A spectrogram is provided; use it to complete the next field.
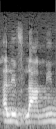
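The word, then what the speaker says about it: الم: है लिखे हुए हैं अलिफ लम एमआईएम जोड़े हुए लेकिन आलम नहीं पढ़ सकते इसको अलिफ लम एमआईएम जुड़े हुए लिखे हुए मिलेंगे आपको कुरान में लेकिन हां अलग अलग पढ़े जाएंगे प्रोनाउंस किया जाता है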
